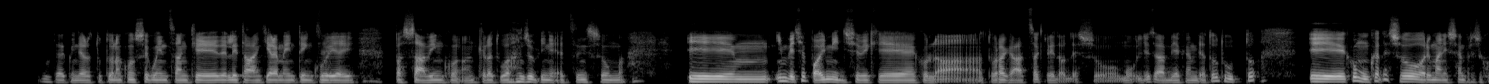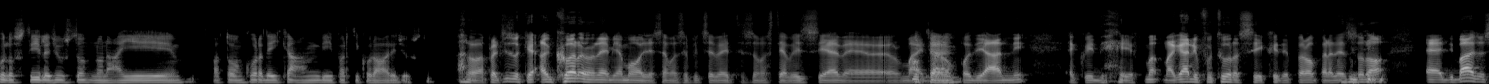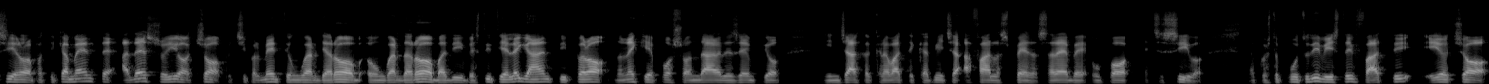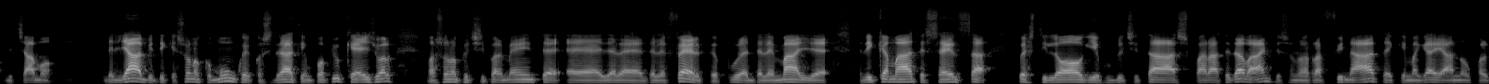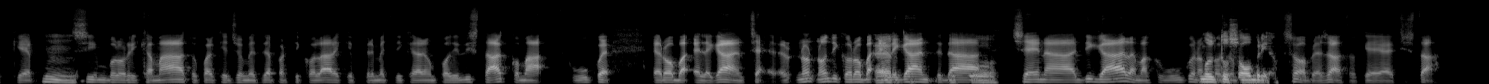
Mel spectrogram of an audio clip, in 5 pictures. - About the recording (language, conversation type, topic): Italian, podcast, Come è cambiato il tuo stile nel tempo?
- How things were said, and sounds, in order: tapping; chuckle; laughing while speaking: "Allora"; laughing while speaking: "ancora"; "semplicemente" said as "sempicemente"; "insomma" said as "insoma"; chuckle; "allora" said as "arora"; "praticamente" said as "paticamente"; "principalmente" said as "piccipalmente"; "principalmente" said as "piccipalmente"; "cioè" said as "ceh"; other background noise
